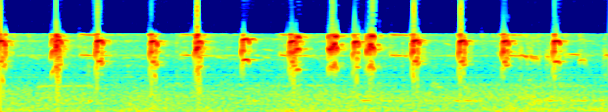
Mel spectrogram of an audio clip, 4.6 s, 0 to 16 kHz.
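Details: Steady string of ringing metallic tinks, about three per second, from Blacksmith lapwings at Gowrie dam, Sabi Sand, South Africa, 29 August 2020, where one adult grabbed a chick from the nest and killed it.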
